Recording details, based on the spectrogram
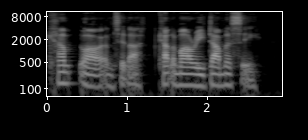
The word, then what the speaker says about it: Katamari Damacy: Katamari Damacy.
